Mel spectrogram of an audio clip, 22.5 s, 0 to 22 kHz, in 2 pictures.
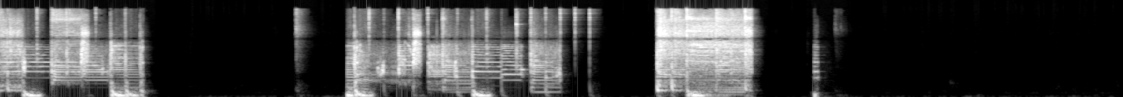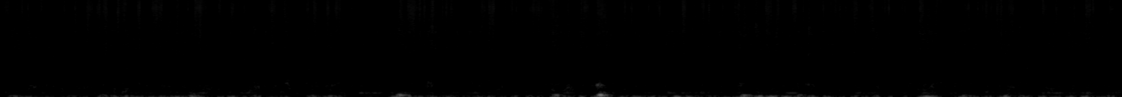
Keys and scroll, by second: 1.1 space, 3.0 space, 7.2-8.8 typing.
